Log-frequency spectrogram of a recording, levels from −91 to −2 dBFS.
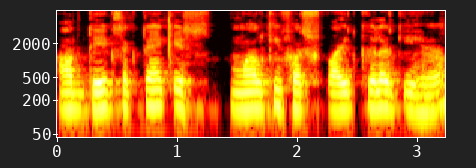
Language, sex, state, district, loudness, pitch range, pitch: Hindi, male, Bihar, Samastipur, -16 LUFS, 135-145 Hz, 140 Hz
